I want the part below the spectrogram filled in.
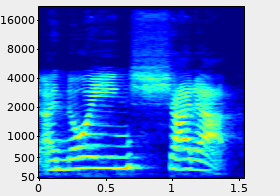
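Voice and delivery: loud, annoyed, fed-up, irritated snap. Retelling telling a teasing girl on Zoom to shut up: imitating own irritated snap. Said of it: "I start to get so irritated that I go".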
